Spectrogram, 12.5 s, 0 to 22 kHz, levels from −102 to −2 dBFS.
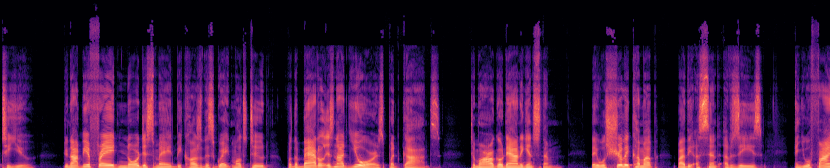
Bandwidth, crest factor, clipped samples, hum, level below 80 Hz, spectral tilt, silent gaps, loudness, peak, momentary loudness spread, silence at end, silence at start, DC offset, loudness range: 18.5 kHz; 20 dB; under 0.1%; none; -56 dBFS; -4.5 dB/octave; none; -22 LUFS; -2 dBFS; 14 LU; 0 s; 0.05 s; under 0.1%; 2 LU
